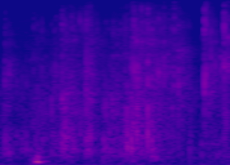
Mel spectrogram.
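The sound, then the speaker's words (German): Crisp crinkling of plastic packaging being pulled and torn open, a continuous rustle with sharper crackles and bursts throughout the two seconds, no voices. “Hört ihr das? Ja doch, das kann man aufreißen.”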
